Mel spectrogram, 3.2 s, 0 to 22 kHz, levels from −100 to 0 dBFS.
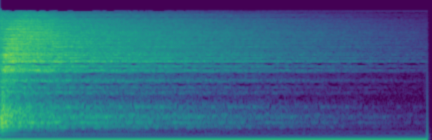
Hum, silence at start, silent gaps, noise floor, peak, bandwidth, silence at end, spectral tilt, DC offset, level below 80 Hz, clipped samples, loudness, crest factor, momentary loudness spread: none; 0 s; none; -56 dBFS; 0 dBFS; 16 kHz; 0 s; 3.5 dB/octave; 1%; -74 dBFS; under 0.1%; -16 LUFS; 22 dB; 25 LU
